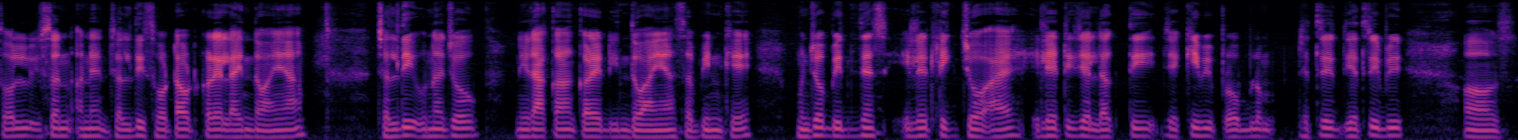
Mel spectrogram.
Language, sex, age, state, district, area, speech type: Sindhi, male, 30-45, Gujarat, Junagadh, rural, spontaneous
